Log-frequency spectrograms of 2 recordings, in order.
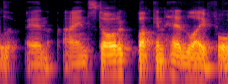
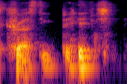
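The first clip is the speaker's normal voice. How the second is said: slow, breathy sneering voice; mock sneer; 3 semitones higher, slower than usual. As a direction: drag it out with disdain. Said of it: "Mad Doctor says".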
